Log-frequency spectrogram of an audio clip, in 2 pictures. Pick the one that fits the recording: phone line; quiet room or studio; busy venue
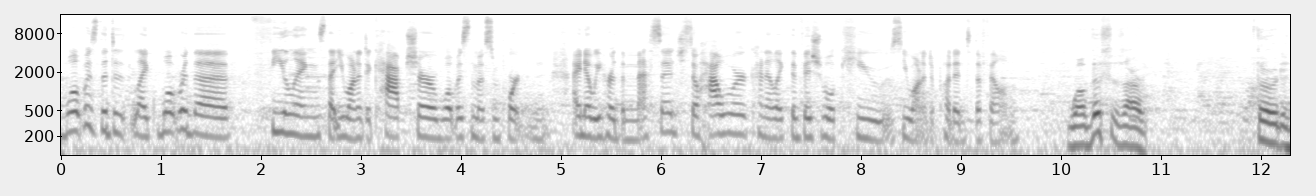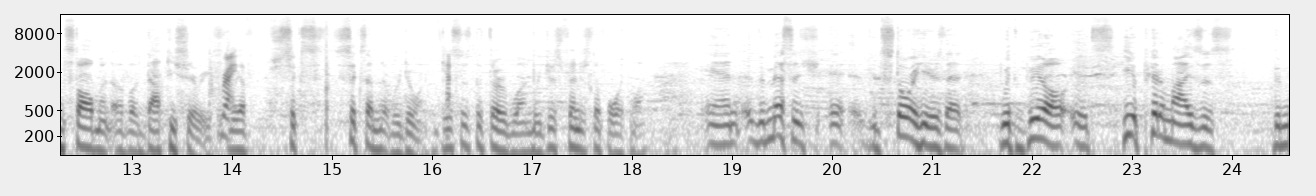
busy venue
